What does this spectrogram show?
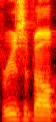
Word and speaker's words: Roosevelt: you know and that's also the correct correct pronunciation is Rosevelt but beyond that the uh Rosevelt carrier strike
